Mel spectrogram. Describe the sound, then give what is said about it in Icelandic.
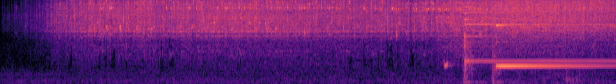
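A rain stick, a tube filled with shell fragments, pours out a steady, high, rushing hiss of tiny pattering beads that lasts several seconds, with a brief ringing, bell-like tone cutting in near the end. “veit ekki alveg nákvæmlega hvað heitir en þetta er svona rör sem er með skelljabrótum Nákvæmlega, þetta er regnstokkur Regnstokkur”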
